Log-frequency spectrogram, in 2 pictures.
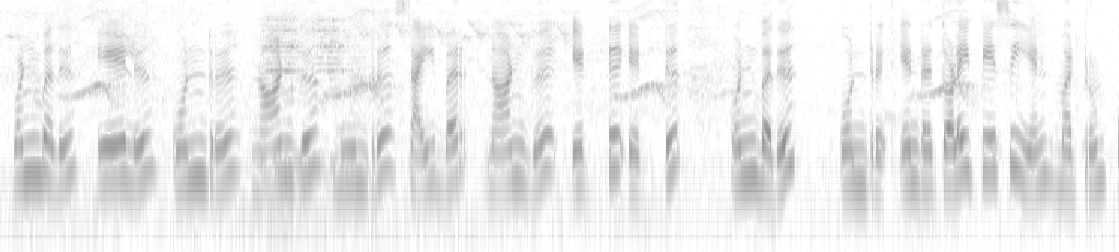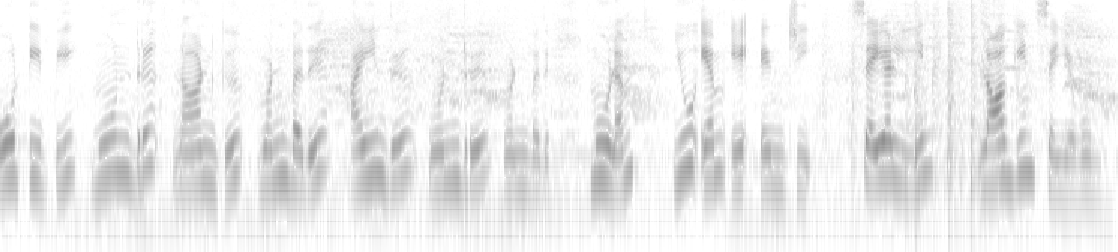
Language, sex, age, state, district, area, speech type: Tamil, female, 18-30, Tamil Nadu, Pudukkottai, rural, read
